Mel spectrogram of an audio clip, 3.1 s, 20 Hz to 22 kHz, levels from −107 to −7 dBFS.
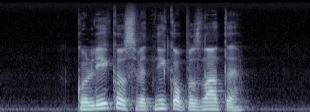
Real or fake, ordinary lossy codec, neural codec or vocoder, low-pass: real; none; none; 19.8 kHz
